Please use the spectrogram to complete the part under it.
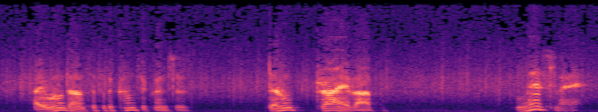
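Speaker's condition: No condition

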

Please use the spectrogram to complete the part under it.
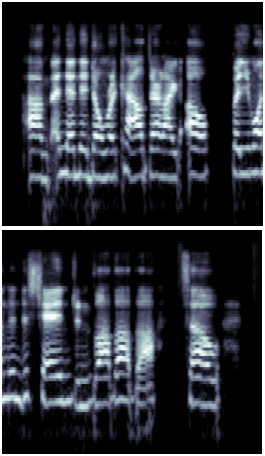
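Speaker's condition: Cerebral palsy; non-progressive

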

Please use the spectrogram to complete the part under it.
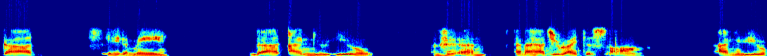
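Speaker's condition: Spasmodic dysphonia; voice lost power, grew weaker, lost control, could not hit notes, range shrank high and low, lost singing

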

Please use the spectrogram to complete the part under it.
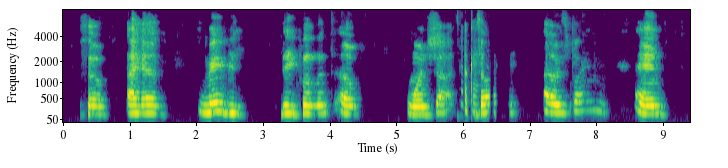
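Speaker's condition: Cerebral palsy; uses wheelchair, hearing intact

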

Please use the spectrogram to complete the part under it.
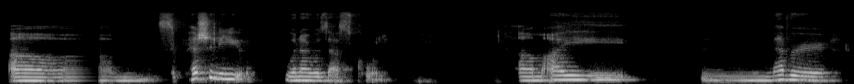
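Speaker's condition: Stuttering; onset in fourth grade, around age 9-10; gets stuck, blocks, speaks much better now, confident, moves on after getting stuck; prolonged sounds

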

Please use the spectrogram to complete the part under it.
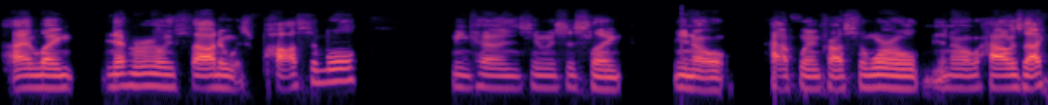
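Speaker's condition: Cleft lip and palate; congenital

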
